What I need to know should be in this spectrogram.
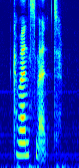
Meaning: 1. The first existence of anything; act or fact of commencing; the beginning 2. The day when degrees are conferred by colleges and universities upon students and others
- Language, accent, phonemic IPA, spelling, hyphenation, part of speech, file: English, US, /kəˈmɛnsmənt/, commencement, com‧mence‧ment, noun, En-us-commencement.ogg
